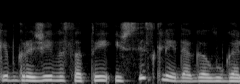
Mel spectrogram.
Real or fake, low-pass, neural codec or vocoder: real; 7.2 kHz; none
